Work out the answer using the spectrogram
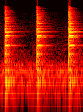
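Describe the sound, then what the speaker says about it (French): A hammer strikes three times to mark a rivet hole in a workshop piece, each blow sharp, ringing and close, evenly spaced about half a second apart. "on descend notre marteau."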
